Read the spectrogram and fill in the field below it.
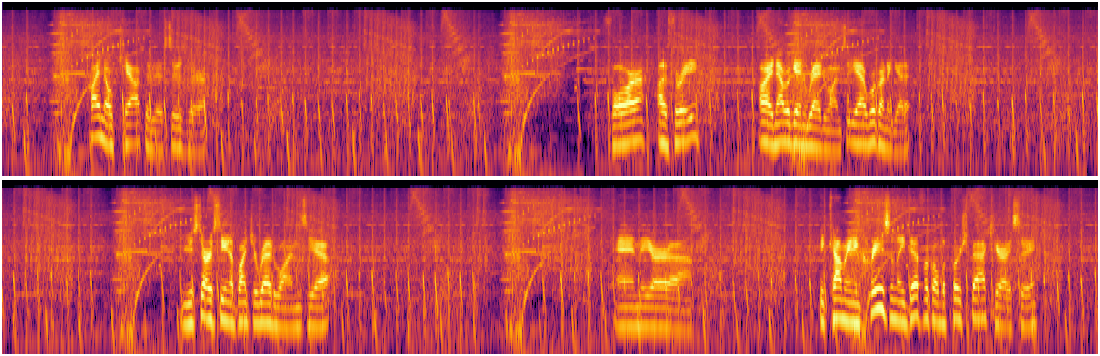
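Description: Rapid game sound effects crackle and chime without pause.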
